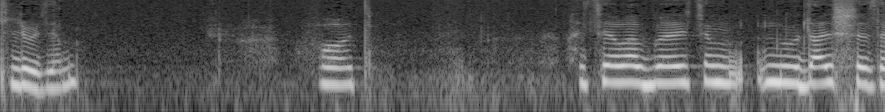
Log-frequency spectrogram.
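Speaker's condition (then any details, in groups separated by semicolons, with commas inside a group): Congenital cerebral palsy; recently able to stand after complex operation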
